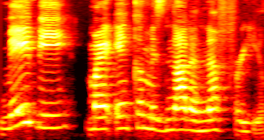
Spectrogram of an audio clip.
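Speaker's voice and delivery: put-on Cuban-accented retort. Retelling what a woman told the speaker, imitating her Cuban accent. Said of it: "with her Cuban accent".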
